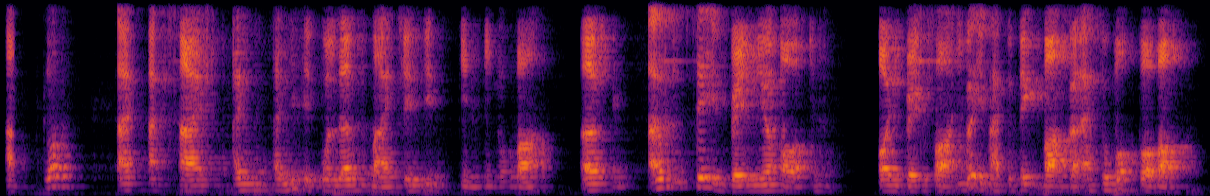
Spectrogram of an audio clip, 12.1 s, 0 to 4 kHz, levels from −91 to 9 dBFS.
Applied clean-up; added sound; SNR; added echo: neural mask model DeepFilterNet 3.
